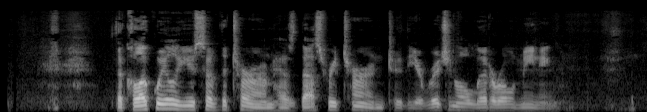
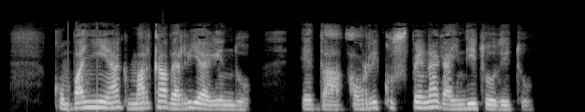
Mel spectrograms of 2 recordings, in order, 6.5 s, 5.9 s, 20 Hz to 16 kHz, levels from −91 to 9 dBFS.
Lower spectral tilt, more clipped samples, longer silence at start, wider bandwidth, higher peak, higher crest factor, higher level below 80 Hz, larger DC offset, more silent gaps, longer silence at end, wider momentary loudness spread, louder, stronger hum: second, -4 dB/octave vs -7 dB/octave; neither; about the same, 0.5 s vs 0.55 s; first, 11.5 kHz vs 7.2 kHz; second, -4 dBFS vs 0 dBFS; first, 24 dB vs 18 dB; second, -72 dBFS vs -58 dBFS; neither; second, none vs 2.52-2.62 s, 2.88-3.00 s; first, 0.95 s vs 0.55 s; first, 23 LU vs 11 LU; second, -28 LUFS vs -17 LUFS; neither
